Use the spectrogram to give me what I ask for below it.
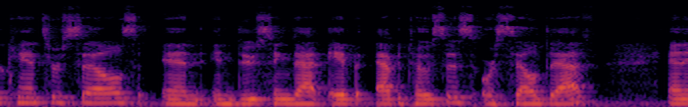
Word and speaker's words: apoptosis: in these particular cells it's called apoptosis or apoptosis depending on who you listen to but the correct pronunciation is apoptosis and it also protects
